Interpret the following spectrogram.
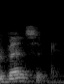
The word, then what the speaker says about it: Cirkvencic: game so see how do you say your last name sir been sick hey guys how did you draw the K is silent the K is silent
